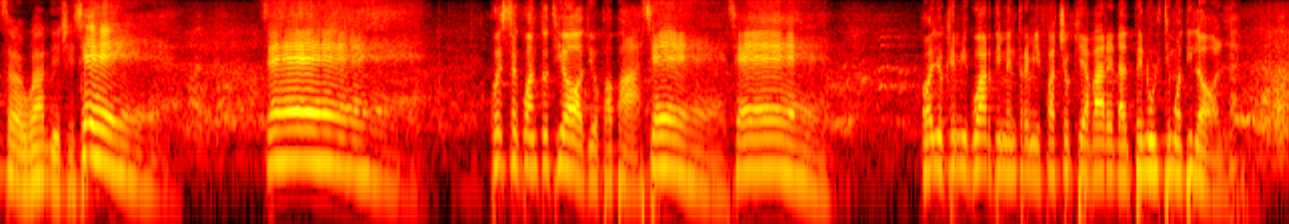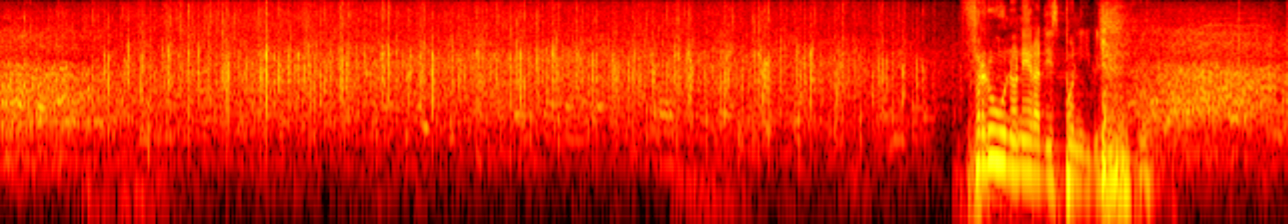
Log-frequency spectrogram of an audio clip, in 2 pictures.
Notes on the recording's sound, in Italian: Registrato al Magnolia di Milano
